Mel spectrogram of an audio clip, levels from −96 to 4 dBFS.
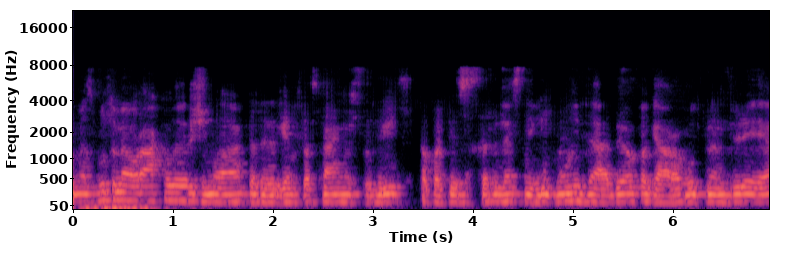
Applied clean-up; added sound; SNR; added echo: neural mask model Resemble Enhance denoiser.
